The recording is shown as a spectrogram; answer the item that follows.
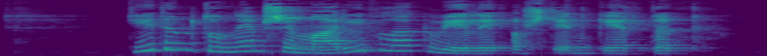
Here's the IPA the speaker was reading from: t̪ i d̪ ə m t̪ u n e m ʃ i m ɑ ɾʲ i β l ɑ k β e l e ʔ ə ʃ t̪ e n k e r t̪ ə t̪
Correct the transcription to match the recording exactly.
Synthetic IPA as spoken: t̪ i d̪ ə m t̪ u n e m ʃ e m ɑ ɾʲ i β l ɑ k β e l e ʔ ə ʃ t̪ e n k e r t̪ ə t̪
